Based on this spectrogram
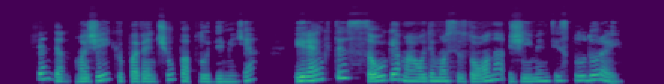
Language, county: Lithuanian, Klaipėda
